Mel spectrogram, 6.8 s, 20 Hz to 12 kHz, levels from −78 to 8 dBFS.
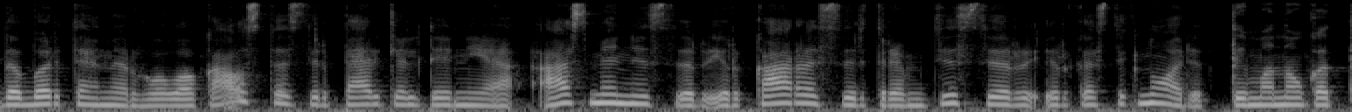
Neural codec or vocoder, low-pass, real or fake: none; 10.8 kHz; real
